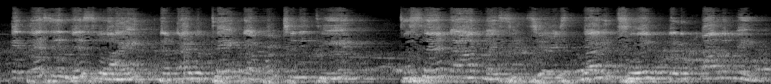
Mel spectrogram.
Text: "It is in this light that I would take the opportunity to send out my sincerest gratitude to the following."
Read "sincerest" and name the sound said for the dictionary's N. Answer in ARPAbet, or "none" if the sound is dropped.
none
